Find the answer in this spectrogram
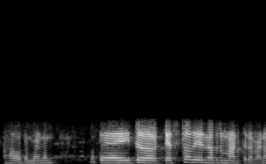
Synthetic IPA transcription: ɦɐwd̪umɛːɽɐmː | ɐt̪ːeid̪uʈesʈɐd̪eːnaːd̪ɐɾumaːɖt̪iɾɐmɛːɽɐm

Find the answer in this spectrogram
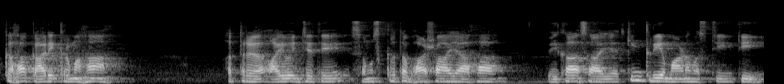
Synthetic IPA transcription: kɐɦɐ̆kaːɾjɐkɾɐmɐɦɐ̆ | ɐt̪ɾɐaːjoːd͡ʒjɐt̪eːsɐ̃m̃skɾɪt̪ɐbʱaːʂaːjaːɦɐ̆ | ʋikaːsaːjɐkiŋkɾijɐmaːɳɐmɐst̪ʰiːt̪i

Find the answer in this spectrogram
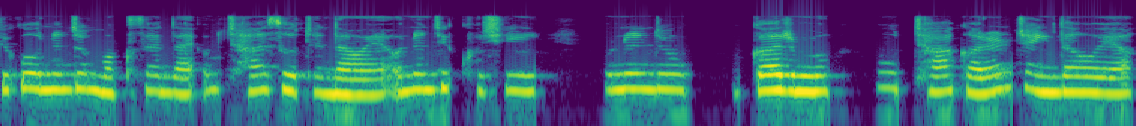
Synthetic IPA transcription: d͡ʑeːkoʊn̤ənɪ̆d͡ʑoːmɐksəd̪aːɦeʔʊnt͡ɕʰaːsoːt͡ɕə̃nd̪aɦʊjaːʔʊn̤ənɪ̆d͡ʑiːxʊʃi | ʊn̤ənɪ̆d͡ʑoː | ɡɐɾm | ɦuːt͡ɕʰaːkɐɾəɽ̃t͡ɕaːɦĩːnd̪aɦʊjaː

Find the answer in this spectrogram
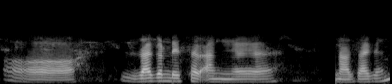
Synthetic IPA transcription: ɔ | zaɡəndɛsaɾa̰ŋ | nazaɡɯn

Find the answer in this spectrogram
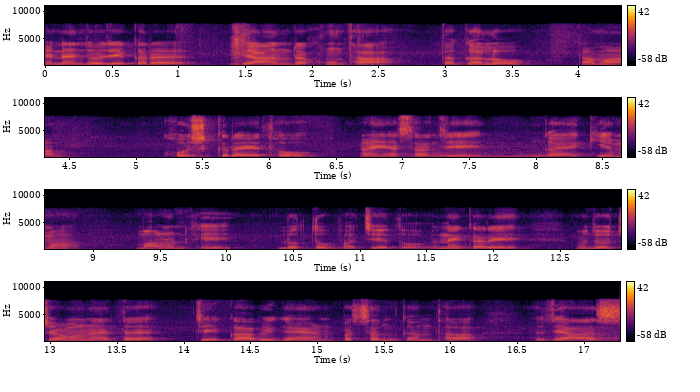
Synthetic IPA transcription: ɪnənɪ̆d͡ʑod͡ʑeːkəɾ | d̪ʱjaːnɾɐkʰũt̪ʰa | t̪ɐɡʱɐlo | t̪ɐmaːm | xʊʃkɾɐɦet̪ʰo | ɛ̃ːɐsãːd͡ʑeːɡaːjɪkiːəmã | maːɳ̤ʊnɪ̆kʰeː | lʊt̪əbpɐt͡ɕet̪ʰo̰ɪ̰nəkɐɾe | mʊ̃ɦɪ̃ɲd͡ʑot͡ɕɐʋəɽ̃aːɦet̪ɐ | d͡ʑeːkabɪɡaːɪəɽ̃pɐsə̃nd̪kɐn̆t̪ʰa | ɾɪjaːz

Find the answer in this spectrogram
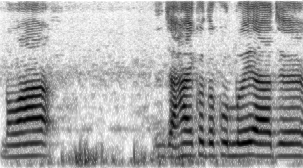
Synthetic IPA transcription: nɔwa | d͡ʒaɦãjkɔd̪ɔkulojad͡ʒe

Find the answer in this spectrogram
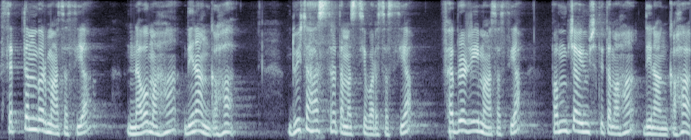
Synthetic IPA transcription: sep̚t̪ɐmbɐɾmaːsɐsjɐ | nɐʋɐmɐɦɐd̪inaːŋkɐɦɐ̆ | d̪wisɐɦɐsɾɐt̪ɐmɐsjɐʋɐɾɐsɐsjɐ | pʰeːbɾɐɾimaːsɐsjɐpɐmt͡ʃɐʋimʃɐt̪it̪ɐmɐɦɐd̪inaːŋkɐɦɐ

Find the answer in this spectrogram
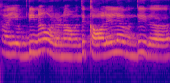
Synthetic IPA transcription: ɛpːɐɽɪnːaːɔɾɯnãːʋɐnd̪ɯkaːlɐjlɐʋɐnd̪ɯɪðɐ

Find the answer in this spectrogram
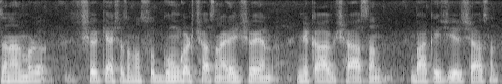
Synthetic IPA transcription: zɐnaːnmuɽt͡ʃʰɨkʲaːʃʰɐs̬ɐnosuɡuːŋɡɐʈt͡ʃʰaːsɐnɐɽʲɐnt͡ʃʰujɐn | nikaːbʲt͡ʃʰaːsɐn | baːkɐt͡ʃijzt͡ʃʰaːsɐn

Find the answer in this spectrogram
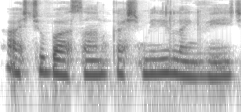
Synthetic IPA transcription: ɐ̰st͡ʃubaːsaːnkɐʃmiɾilɐŋɡweːd͡ʒ

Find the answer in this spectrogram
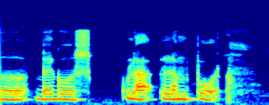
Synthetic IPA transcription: beɡos | kulalampoɾ

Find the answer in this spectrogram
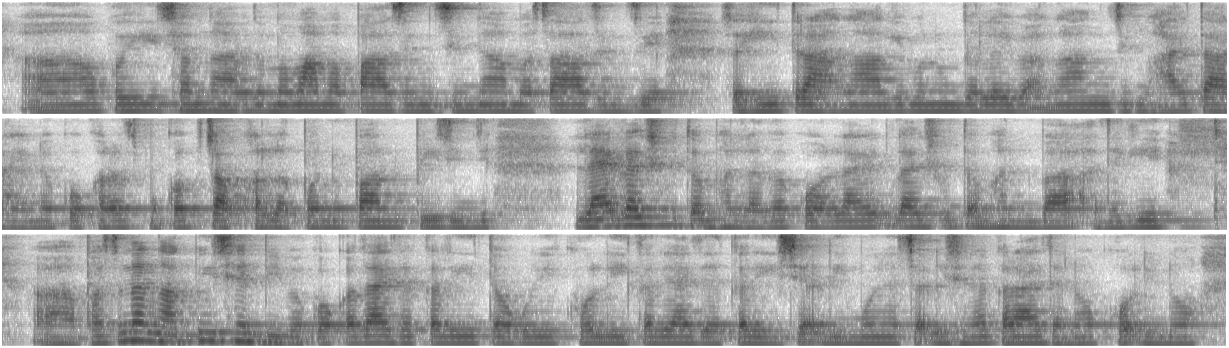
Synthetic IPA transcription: ɐkʰojɡisʰɐmnaɦajbɐdɐmɐmamɐpaziŋziŋːɐmɐsaziŋze | zɐɦitɾaŋaɡimɐnuŋdɐlɐjbɐ̰ːŋaŋziŋɦajtaɾenokokʰɐɾɐsmukʰɐp̚t͡ʃaw̚kʰɐtlɐk̚pɐnupanupiziŋe | lajt̚lajsutɐmɦɐlːɐɡɐkolajt̚lajsutɐmɦɐnbɐɐ̰dɐɡi | pʰɐsɐnaŋak̚pisʰenbibɐkokɐdajdɐkɐlitɐwɾikʰot̚likɐɾijajdɐkɐɾisɐ̰t̚limojnɐt͡ʃɐ̰t̚lis̬ʰinɐkɐɾajdɐnɔkʰot̚lino

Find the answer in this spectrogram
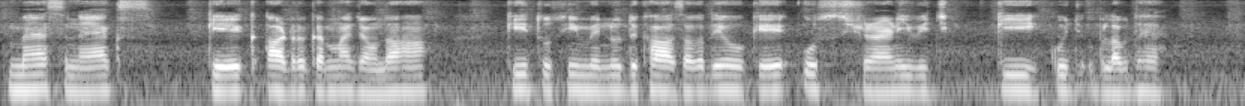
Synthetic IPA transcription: mɛ̃ːsnɛːks | keːkaːɾɖəɾkəɾnaːt͡ʃãːʊ̃nd̪aːɦãː | kɪt̪ʊsĩːmɛ̃ːnũːd̪ɪkʰaːsəkd̪eːɦoːkeːʊsʃɾɛːɽ̃iːʋɪt͡ʃ | kiːkʊd͡ʒʊpləbd̪ɦɛː

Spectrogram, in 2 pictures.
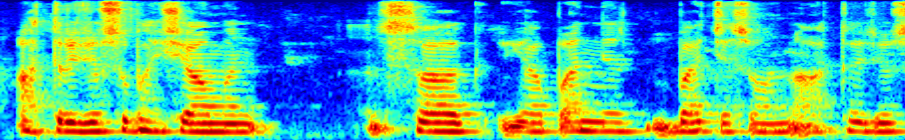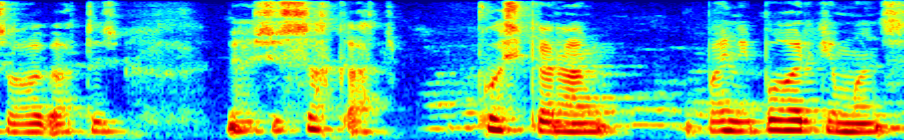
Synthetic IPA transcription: ɐt̪ɾɐd͡ʒosubʱɐnʃaːmɐn | sɐːɡjapɐnːibɐt͡ʃɐsonɐ̰t̪ɾɐd͡ʒosaːɡɐt̪ɐd͡ʒmʲesusɐkɐt̪kʰoʃkɐɾaːmpɐnipɐɦɾkimɐns

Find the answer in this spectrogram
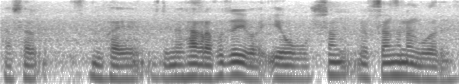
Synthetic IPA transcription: hasaɾ | mkʰajzdinɯɦakɾapʰɯzajiβaewsaŋewsaŋhɯnaŋɡuaɾɯ

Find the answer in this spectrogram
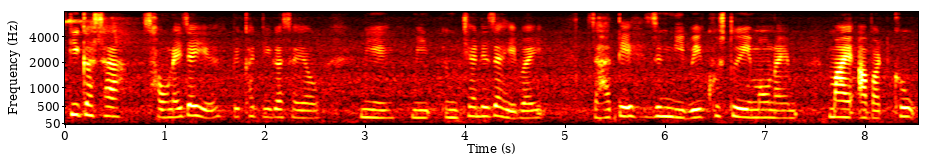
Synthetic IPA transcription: tiɡasa | sawnajzajɯbekʰatːiɡasajaw | nimiɯŋtʰijanezaɦebaj | z̥aɦatezɯŋnibɯjkʰustuemawnaj | majʔabat̚kʰɯw

